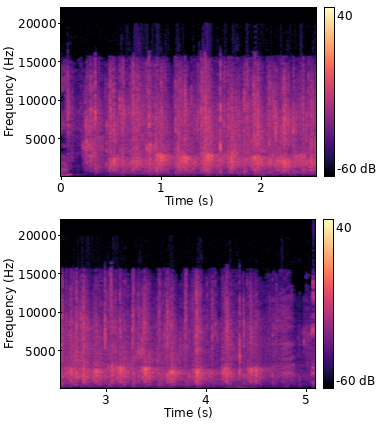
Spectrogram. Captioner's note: audience applauding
